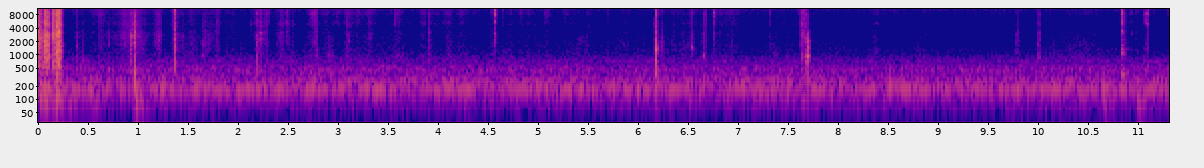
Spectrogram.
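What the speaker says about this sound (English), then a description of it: "You guys saw me shuffle that deck." Quiet shuffling of a deck of playing cards, with soft papery riffles and scattered sharp clicks over a low steady hum. No one speaks.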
